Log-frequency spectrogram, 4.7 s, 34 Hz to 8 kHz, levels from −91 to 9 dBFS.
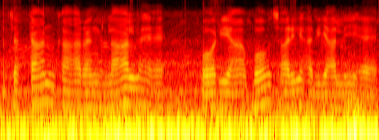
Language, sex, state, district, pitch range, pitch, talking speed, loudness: Hindi, male, Haryana, Jhajjar, 105-115 Hz, 110 Hz, 140 wpm, -25 LUFS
